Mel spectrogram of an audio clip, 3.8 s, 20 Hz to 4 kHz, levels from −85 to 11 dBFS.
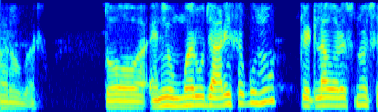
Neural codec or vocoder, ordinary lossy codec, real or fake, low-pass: none; none; real; 3.6 kHz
